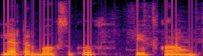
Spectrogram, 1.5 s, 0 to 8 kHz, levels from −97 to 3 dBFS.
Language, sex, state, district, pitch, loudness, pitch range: Garhwali, female, Uttarakhand, Uttarkashi, 215 Hz, -20 LUFS, 200-245 Hz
